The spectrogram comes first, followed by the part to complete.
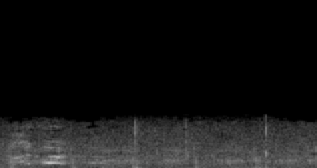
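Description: Shouted voices of players on a football pitch in the first half-second, then a single sharp knock about a second in, over the general noise of play.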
